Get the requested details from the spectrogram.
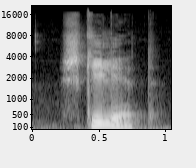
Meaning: skeleton
- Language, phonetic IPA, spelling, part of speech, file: Belarusian, [ʂkʲiˈlʲet], шкілет, noun, Be-шкілет.ogg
